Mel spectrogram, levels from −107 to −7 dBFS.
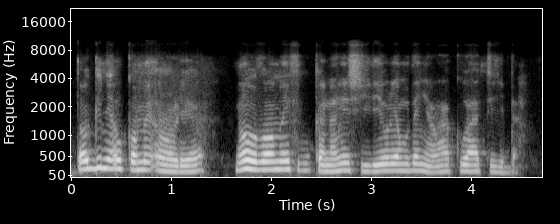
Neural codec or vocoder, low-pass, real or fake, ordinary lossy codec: codec, 16 kHz, 4 kbps, X-Codec, WavLM features, trained on Multilingual LibriSpeech; 7.2 kHz; fake; Opus, 16 kbps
